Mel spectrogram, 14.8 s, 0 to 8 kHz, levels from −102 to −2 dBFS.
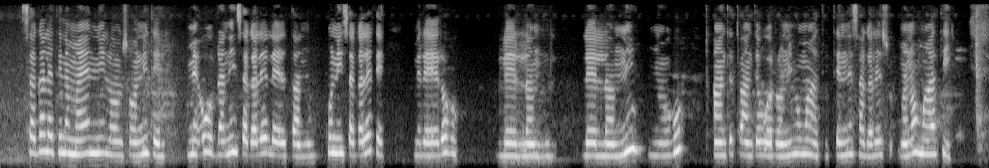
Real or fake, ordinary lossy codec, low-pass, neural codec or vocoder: real; MP3, 64 kbps; 7.2 kHz; none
